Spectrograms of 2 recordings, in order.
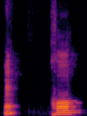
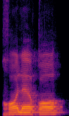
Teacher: Kha tebal, kha, makhrajnya hujung kerongkong. Bunyi macam nak keluarkan sesuatu daripada tekak.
